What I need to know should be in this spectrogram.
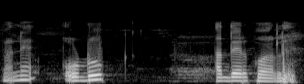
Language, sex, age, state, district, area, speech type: Santali, female, 30-45, West Bengal, Malda, rural, spontaneous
